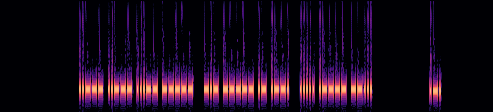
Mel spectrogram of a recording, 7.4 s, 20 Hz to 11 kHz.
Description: Morse code, heard as a keyed tone, about 50 wpm, 700 Hz. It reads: 2230 K0AP 517 R
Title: Worked All Europe DX Contest - QTC Exchange - 50wpm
